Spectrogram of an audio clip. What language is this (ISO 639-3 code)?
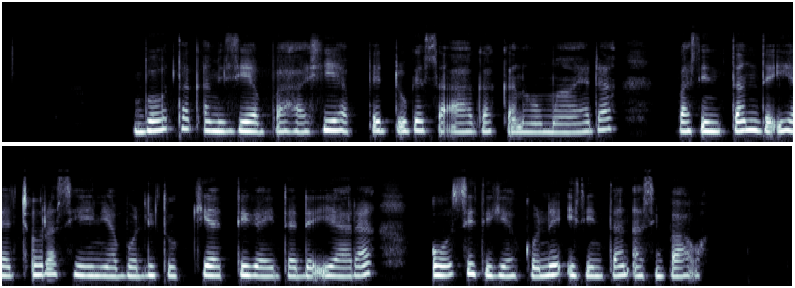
wal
